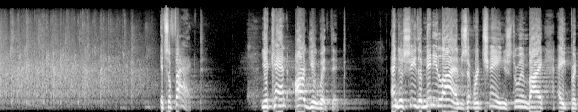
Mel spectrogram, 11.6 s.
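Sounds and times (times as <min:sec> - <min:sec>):
audience clapping: 0:00.0 - 0:03.4
speech: 0:03.2 - 0:03.9, 0:05.2 - 0:06.9, 0:07.8 - 0:11.5.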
